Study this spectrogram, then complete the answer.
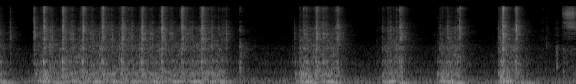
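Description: A sewing machine stitches a leather trifold wallet in rapid mechanical bursts, running steadily, then pausing and restarting several times as it works slowly through bulky layers, close and loud with no speech.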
